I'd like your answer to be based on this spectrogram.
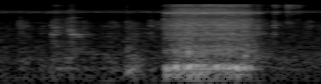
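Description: A sewing machine runs in one short, fairly loud burst, stitching blouse fabric for a prince-cut back-open blouse after a few quiet moments.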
